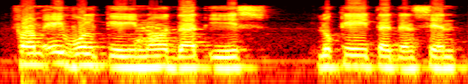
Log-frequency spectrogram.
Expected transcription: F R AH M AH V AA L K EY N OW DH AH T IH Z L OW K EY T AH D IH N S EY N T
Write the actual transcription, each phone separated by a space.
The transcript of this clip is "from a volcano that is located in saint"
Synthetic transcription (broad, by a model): F R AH M AH V AA L K EY N OW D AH T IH S L OW K EY T AH D IH N S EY N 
